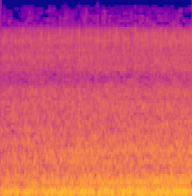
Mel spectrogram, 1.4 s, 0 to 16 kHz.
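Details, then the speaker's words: 2020 Ford Mustang GT V8 (5.0), front-end damaged salvage car at Copart, parking brake engaged, 160,000 miles, some oil stains: smooth, deep, even idle rumble with no ticks, knocks or stumbles; engine sounds very healthy. "I mean this thing sounds very healthy parking break engaged yeah that's fine I mean wow not bad definitely worth playing and check it out engine sounds very healthy"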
